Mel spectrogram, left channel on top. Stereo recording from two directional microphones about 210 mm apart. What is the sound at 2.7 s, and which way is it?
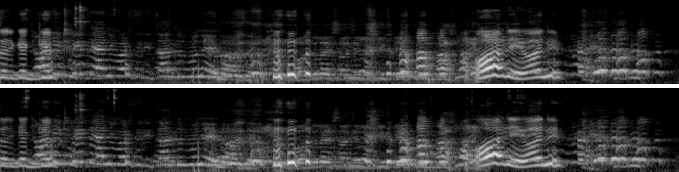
Speech, 5° left (ahead or behind).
